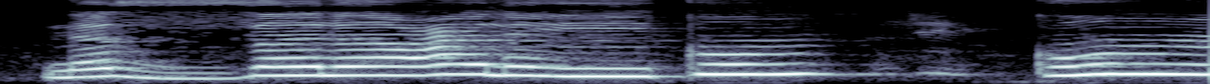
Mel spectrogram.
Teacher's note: लाम की जबर को थोड़ा सा भी खींचना नहीं है आपने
